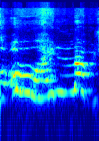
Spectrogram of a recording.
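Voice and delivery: mock delighted squeal; excited buyer. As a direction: gush like a thrilled buyer. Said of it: "She was so excited".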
